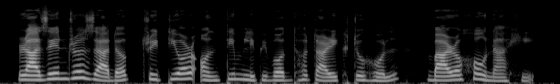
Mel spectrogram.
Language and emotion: Assamese, neutral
